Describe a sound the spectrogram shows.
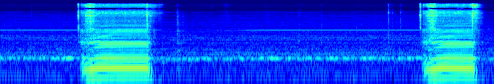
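A desoldering pump buzzes loudly in short bursts.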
